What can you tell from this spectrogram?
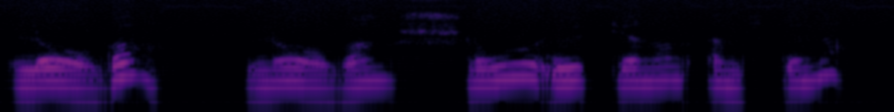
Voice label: "lågå", Numedalsmål; Substantiv hankjønn; Planteriket

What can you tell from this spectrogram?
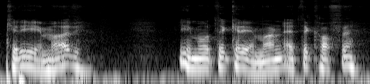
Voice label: "kremar", Numedalsmål; Substantiv hankjønn

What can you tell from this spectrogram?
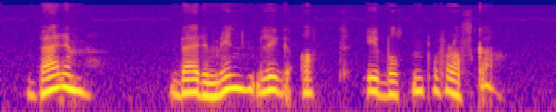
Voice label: "bærm", Numedalsmål; Hushald, mat, drikke

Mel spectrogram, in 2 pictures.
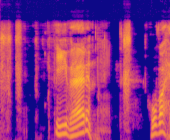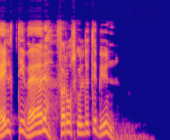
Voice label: i vaere, Numedalsmål; ivrig, begeistra; Ho va heilt i være, fø ho skulde te by'n.

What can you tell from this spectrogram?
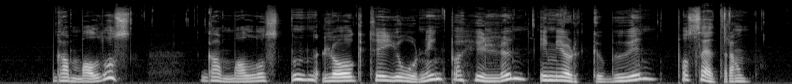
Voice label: "gammalost", Numedalsmål

